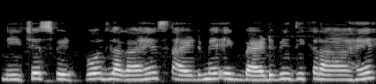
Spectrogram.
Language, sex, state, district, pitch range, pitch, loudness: Hindi, female, Chhattisgarh, Balrampur, 220-255 Hz, 235 Hz, -14 LUFS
